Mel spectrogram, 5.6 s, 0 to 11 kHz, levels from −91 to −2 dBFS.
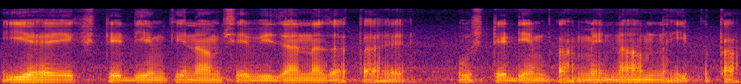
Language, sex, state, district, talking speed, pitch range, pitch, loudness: Hindi, male, Haryana, Rohtak, 185 wpm, 80-85 Hz, 85 Hz, -20 LUFS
